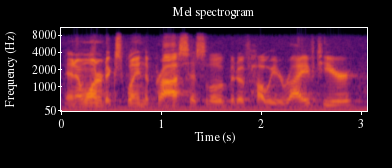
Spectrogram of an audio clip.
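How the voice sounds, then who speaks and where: A middle-aged man giving a plain-spoken project presentation at a public board meeting, loud and full of fillers. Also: fairly low pitch, fast talker, slight background noise, poor audio. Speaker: construction project manager presenting. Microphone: microphone.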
